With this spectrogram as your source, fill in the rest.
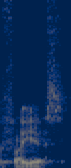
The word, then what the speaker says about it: Phaésse: The easiest way would be Fa, F-A, and then yes. So Phaésse. Phaésse.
